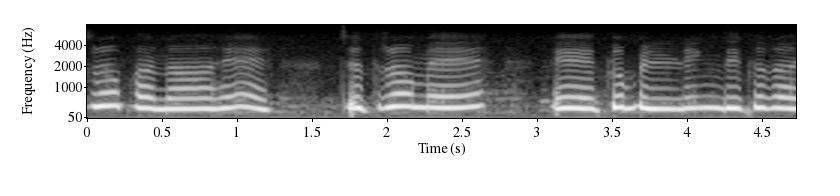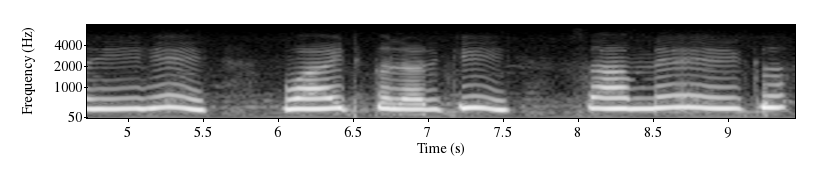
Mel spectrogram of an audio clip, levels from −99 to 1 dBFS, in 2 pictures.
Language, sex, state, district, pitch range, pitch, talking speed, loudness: Hindi, female, Madhya Pradesh, Bhopal, 330-365 Hz, 345 Hz, 90 wpm, -13 LUFS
